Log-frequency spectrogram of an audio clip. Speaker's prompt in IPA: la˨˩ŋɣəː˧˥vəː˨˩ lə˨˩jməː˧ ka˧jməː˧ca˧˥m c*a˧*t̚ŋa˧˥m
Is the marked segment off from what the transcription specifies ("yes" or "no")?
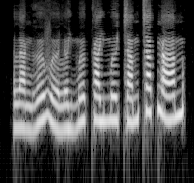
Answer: yes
